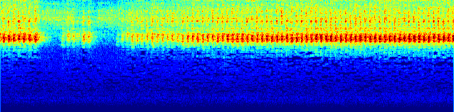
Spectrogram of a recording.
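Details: Thin, high grasshopper buzzing with no music falters and nearly vanishes within the first second, then builds back into a steady rapid pulsing trill.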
